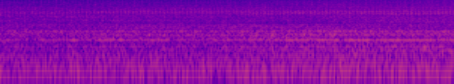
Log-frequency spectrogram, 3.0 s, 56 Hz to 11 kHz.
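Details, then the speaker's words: Used Acura TLX, about 96,000 miles, at auction walk-around: engine barely audible over background hiss, faint steady hum with no shake or knock; quiet, smooth, healthy idle. "Listen to the engine. You can't hear it."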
